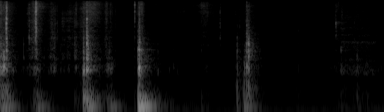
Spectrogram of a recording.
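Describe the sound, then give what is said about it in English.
A tarot deck being cut: a series of crisp papery slaps and taps of cards, irregularly spaced, easing into a softer rustle at the end. “All right, we're going to cut the deck, and we have”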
